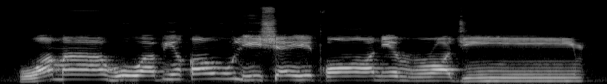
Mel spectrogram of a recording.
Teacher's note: تنوین کے بعد را آگیا، ادغام بغیر غننے کے کریں گے تو را کے اوپر زبر ہے، موٹا بھی پڑھیں گے، جیم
